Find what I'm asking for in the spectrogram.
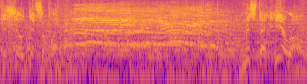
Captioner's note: shouting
